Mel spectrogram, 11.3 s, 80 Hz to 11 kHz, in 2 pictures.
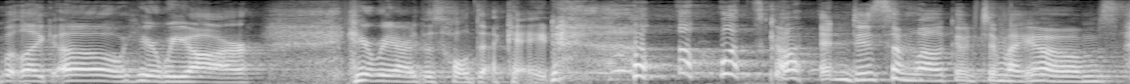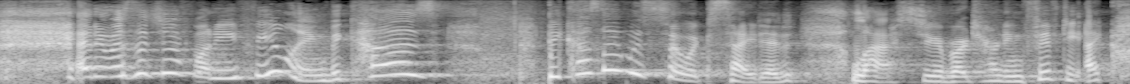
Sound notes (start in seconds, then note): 2.8 laughs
